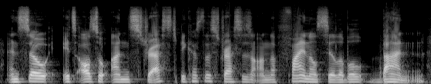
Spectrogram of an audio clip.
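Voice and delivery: ordinary talk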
